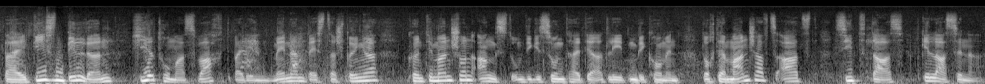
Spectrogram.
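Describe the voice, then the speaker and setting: A man reading the scripted voice-over of a TV sports report in a measured, informative way. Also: mid-range voice, sing-song, a little hiss or hum. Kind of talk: scripted narration. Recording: voice-over with music bed.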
